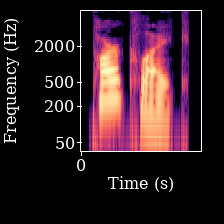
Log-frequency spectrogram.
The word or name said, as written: parklike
